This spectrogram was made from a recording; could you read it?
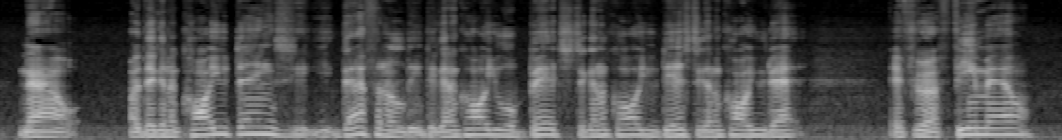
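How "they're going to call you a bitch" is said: normal talking voice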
